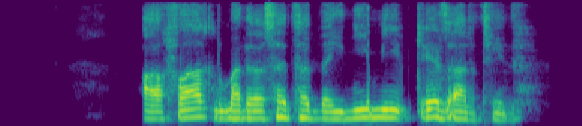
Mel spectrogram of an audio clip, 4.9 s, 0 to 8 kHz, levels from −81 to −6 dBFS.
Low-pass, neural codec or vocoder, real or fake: 7.2 kHz; codec, 24 kHz, 1 kbps, SNAC; fake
